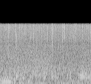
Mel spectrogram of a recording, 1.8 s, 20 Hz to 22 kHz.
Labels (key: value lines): label: biophony
recorder: SoundTrap 300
